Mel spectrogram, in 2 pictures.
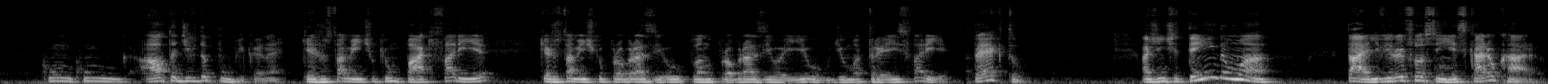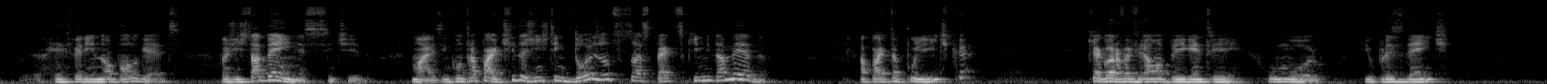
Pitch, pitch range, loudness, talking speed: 120 Hz, 110-135 Hz, -25 LUFS, 165 wpm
